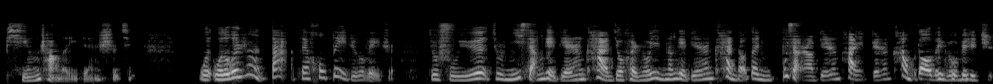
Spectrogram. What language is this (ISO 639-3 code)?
zho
